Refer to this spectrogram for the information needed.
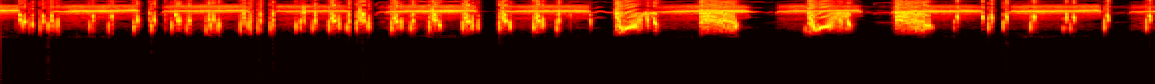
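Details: Swiftlet-attracting call, edited with raised pitch and tempo, for bird houses: rapid clicking chirps in choppy bursts roughly twice a second, a sustained piercing tone underneath, and a few buzzy downward notes midway.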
